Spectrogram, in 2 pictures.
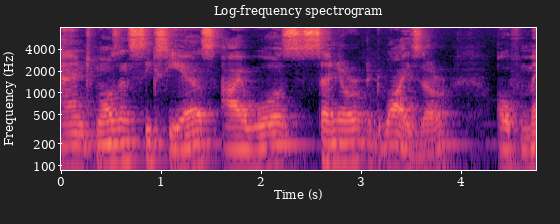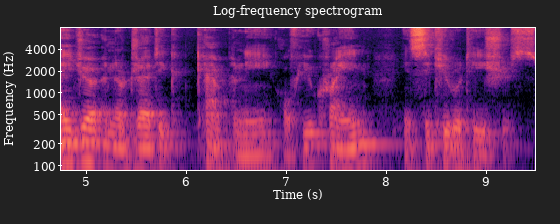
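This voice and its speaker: Very deep and low in pitch, a man speaks at a fairly slow pace with fairly even intonation. Room echo is audible. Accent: non-native. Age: 40s. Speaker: security consultant and former deputy minister. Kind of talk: personal video address. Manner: halting.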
